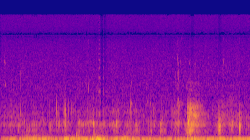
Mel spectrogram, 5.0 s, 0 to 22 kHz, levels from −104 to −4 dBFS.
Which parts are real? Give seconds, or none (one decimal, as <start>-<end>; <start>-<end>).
0.0-5.0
